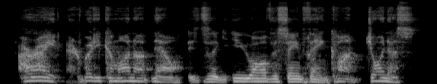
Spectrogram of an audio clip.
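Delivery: acted-out whisper. Retelling what a woman higher up the wall said, retelling her whisper. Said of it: "she basically kind of like whispers".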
